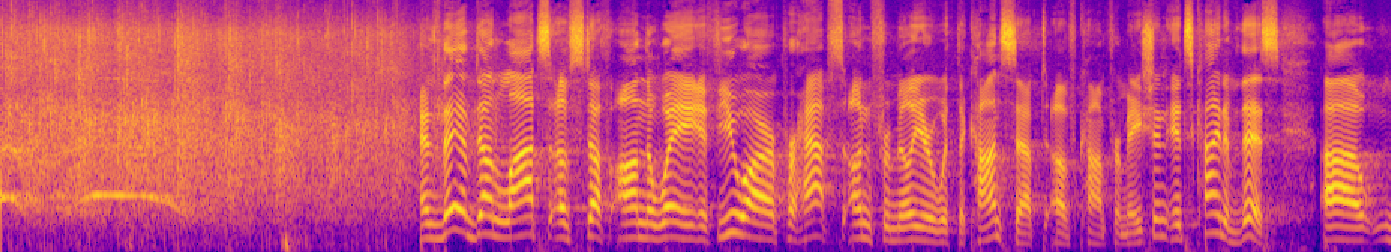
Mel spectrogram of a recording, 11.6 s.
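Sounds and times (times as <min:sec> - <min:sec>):
audience clapping: 0:00.0 - 0:04.1
speech: 0:03.5 - 0:11.5.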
